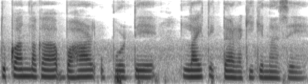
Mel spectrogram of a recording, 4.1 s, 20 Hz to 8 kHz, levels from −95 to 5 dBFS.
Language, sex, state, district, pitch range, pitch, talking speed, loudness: Nagamese, female, Nagaland, Dimapur, 185-205 Hz, 195 Hz, 145 wpm, -18 LUFS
